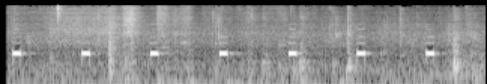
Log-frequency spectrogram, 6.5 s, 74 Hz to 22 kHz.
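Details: Steady short electronic beeps, about one a second, over room noise from a BPM-M1208 patient monitor during normal operation; patient monitor beeping.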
